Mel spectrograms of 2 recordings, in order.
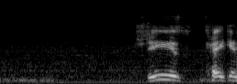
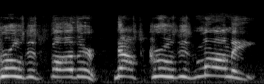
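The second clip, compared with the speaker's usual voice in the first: very high, slow, ranting commentator voice. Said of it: "Pat McAfee was like".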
